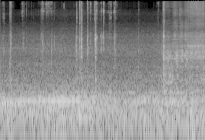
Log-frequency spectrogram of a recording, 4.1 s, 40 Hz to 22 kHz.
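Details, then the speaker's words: 2009 Toyota Avanza 1.3 G manual, about 130,000 km, oil and coolant checked: engine catches immediately and settles into steady even idle, no prolonged cranking; normal healthy start. "bagus dia nyalanya langsung jreng."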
